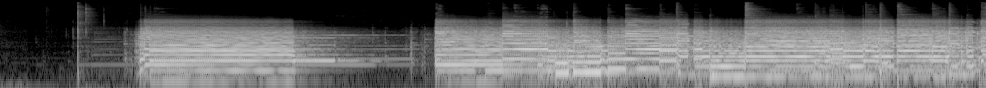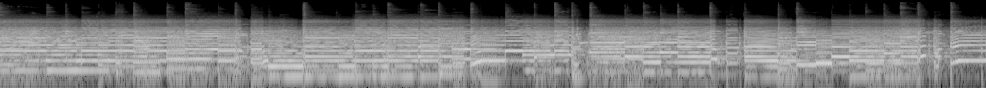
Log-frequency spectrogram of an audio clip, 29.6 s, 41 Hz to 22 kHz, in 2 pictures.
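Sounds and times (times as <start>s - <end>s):
electric guitar through an external overdrive pedal into an amplifier: 1.7s - 29.5s.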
